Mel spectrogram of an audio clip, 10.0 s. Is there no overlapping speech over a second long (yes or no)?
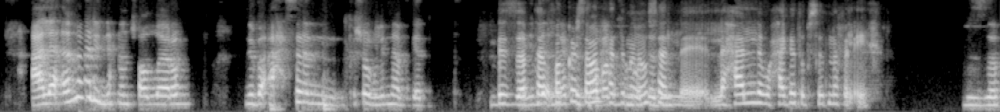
no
